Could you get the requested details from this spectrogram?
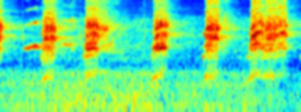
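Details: A galah checking out a nesting box put up for kookaburras gives a long steady series of harsh, rasping screeches, about two per second, with nothing else clearly heard.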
